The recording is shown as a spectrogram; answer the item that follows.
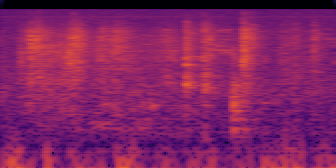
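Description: Aluminium foil crinkling and rustling as it is handled over a baking tray, with a few sharp clicks and low bumps.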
